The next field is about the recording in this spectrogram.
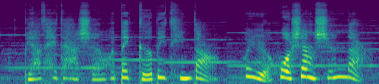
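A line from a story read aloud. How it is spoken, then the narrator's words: Wary whisper. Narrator (Chinese): 罗百祥警戒的小声说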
